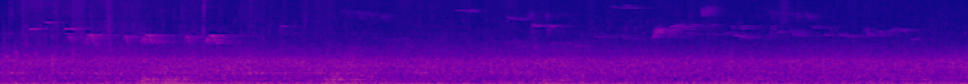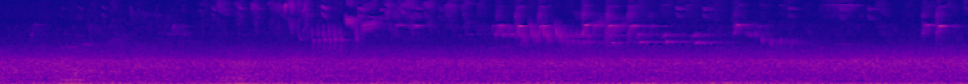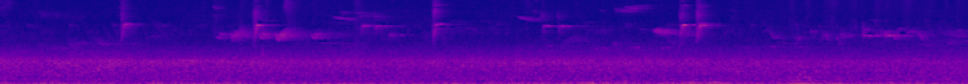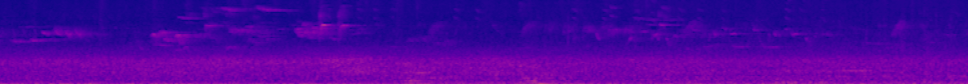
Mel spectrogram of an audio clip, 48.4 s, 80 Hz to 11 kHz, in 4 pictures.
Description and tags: Recorded May 2013. Bird song & chatter in an English deciduous woodland. Distant road traffic is audible.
